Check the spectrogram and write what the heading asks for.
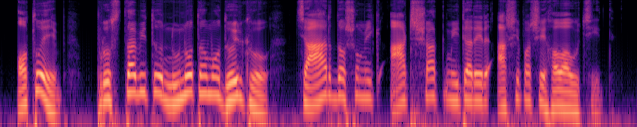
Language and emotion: Bengali, neutral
